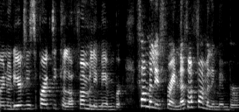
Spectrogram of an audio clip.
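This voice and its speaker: With a Jamaican accent, a woman talks at a fairly quick pace, her pitch swinging very widely. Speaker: YouTuber doing a cooking livestream. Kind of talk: casual livestream chat. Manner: halting, many fillers and restarts.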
